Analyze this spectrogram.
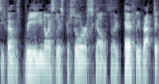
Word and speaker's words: Lystrosaurus: did we call the Lystrosaurus a dinosaur, we actually, on the day when we were filming, we mispronounced it and we said Lytosaurus.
